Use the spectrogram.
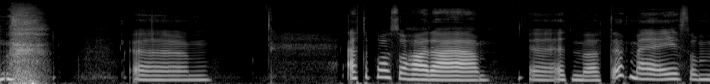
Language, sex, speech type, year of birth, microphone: Norwegian, female, spontaneous, 1989, Sennheiser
